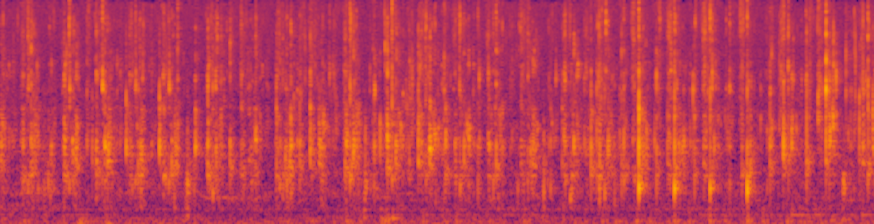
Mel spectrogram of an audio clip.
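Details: Female Beagle lapping homemade banana porridge in a small room; quick sticky licks and wet chewing roughly every third of a second, with a few sharper clicks near the end.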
